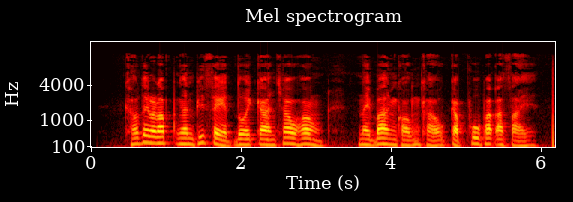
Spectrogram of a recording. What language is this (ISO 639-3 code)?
tha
